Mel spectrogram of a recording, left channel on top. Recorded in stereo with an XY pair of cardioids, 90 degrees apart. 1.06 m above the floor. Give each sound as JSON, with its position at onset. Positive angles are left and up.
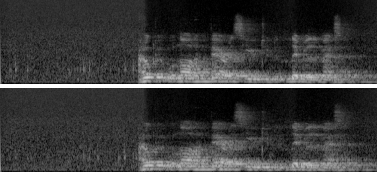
{"t": 1.4, "sound": "a man speaking", "azimuth_deg": 60, "distance_m": 2.5}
